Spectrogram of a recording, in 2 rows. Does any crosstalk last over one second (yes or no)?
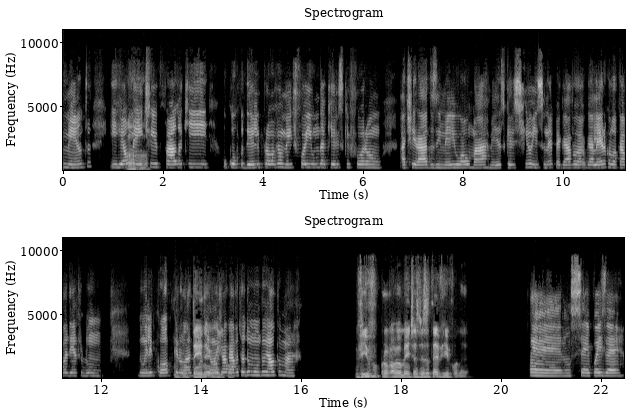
yes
